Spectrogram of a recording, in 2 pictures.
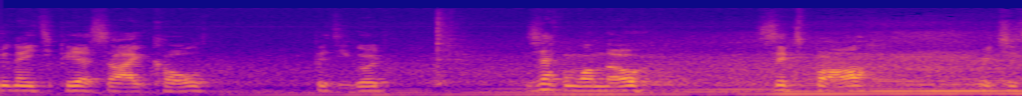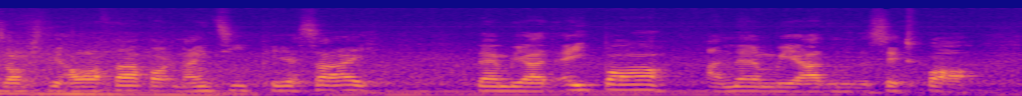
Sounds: speech, vehicle

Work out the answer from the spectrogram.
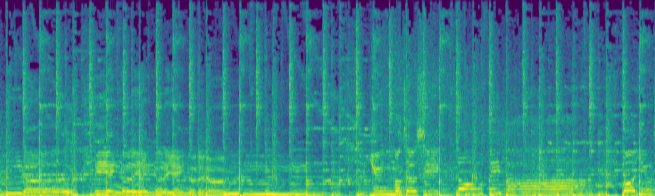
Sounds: yodelling

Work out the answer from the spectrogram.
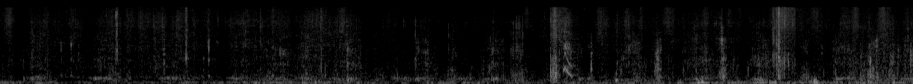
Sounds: horse neighing

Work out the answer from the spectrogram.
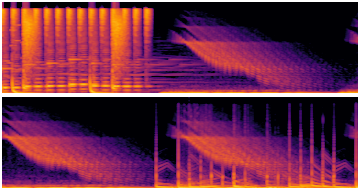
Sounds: music, techno, trance music, electronic music

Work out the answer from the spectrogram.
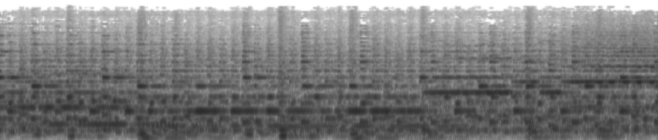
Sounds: music

